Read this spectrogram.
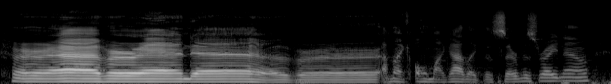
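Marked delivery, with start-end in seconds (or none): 0.2-3.8 very loud, booming, flat priestly monotone, ever stretched. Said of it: "they speak in monotone".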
